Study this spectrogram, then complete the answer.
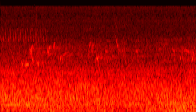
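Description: A golf putter taps a ball softly.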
